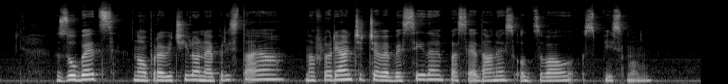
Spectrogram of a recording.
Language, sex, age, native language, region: Slovenian, female, 30-49, Slovenian, Drava region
